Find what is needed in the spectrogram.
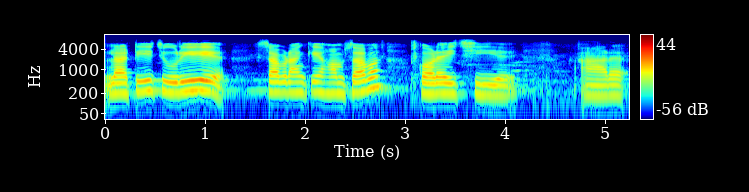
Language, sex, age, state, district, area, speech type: Maithili, female, 45-60, Bihar, Muzaffarpur, urban, spontaneous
